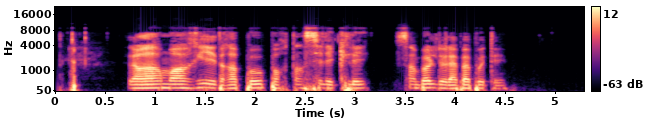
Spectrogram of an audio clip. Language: French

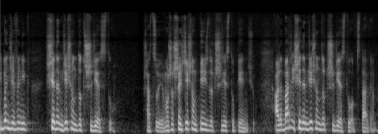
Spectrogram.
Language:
Polish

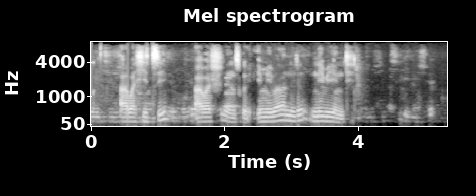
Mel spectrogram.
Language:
Kinyarwanda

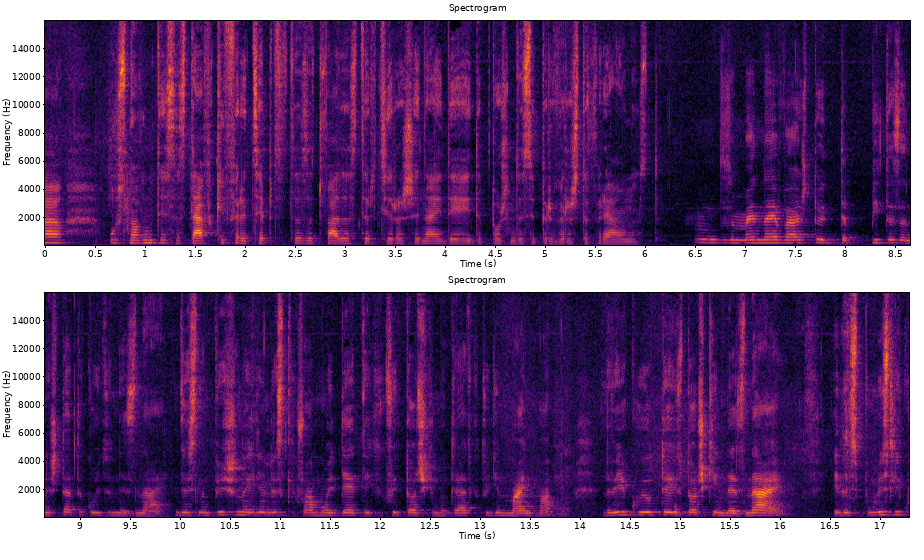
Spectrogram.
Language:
Bulgarian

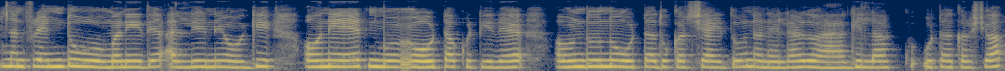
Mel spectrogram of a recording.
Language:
Kannada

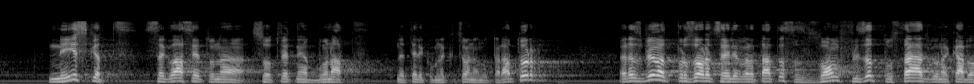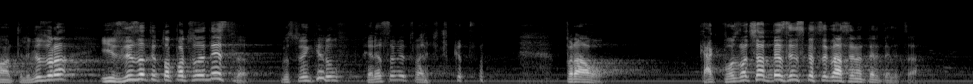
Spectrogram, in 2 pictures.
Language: Bulgarian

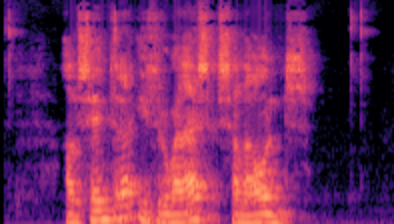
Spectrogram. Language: Catalan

